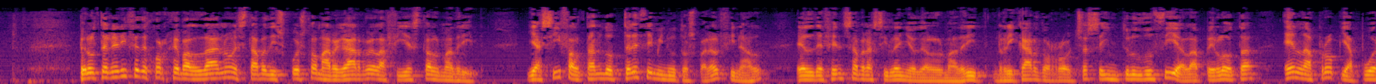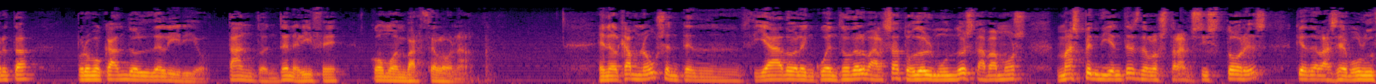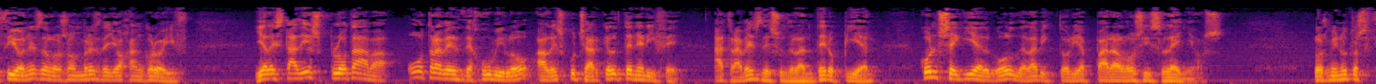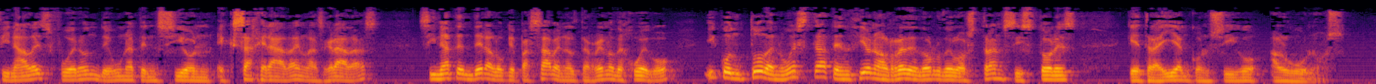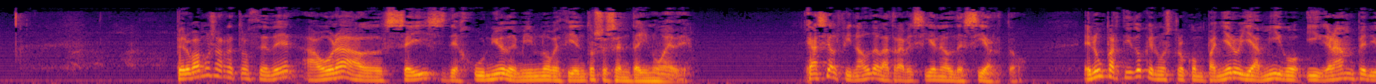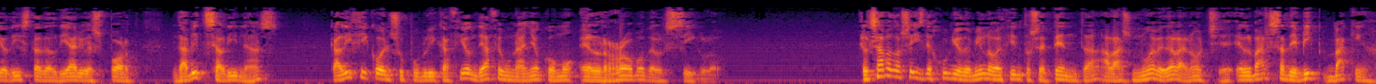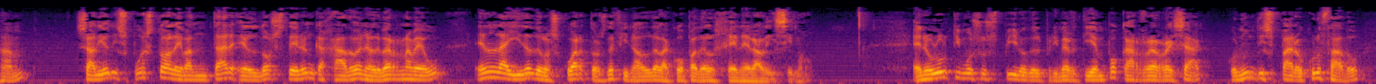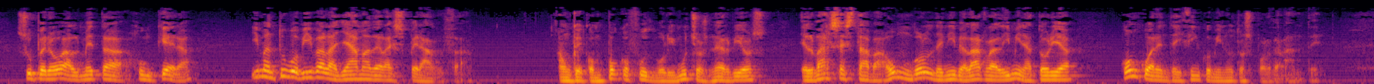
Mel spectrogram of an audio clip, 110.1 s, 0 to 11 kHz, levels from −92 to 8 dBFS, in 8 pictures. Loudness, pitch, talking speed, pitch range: -18 LUFS, 115 Hz, 150 wpm, 100-135 Hz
